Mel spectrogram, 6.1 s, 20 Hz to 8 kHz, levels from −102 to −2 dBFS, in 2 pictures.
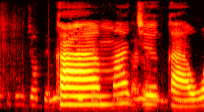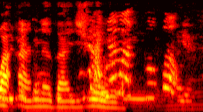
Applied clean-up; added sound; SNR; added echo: none; none; none; none.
